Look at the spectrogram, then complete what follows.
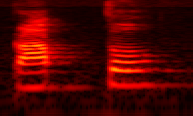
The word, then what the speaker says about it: প্রাপ্ত: এই যে এখানে যুক্ত বর্ণ আছে শেষে আছে ত এর সাথে যে অ আছে অ এর উচ্চারণটা এর মত হবে কারণ যুক্ত বর্ণ আছে তাহলে হবে কি প্রাপ্ত তাহলে শব্দের শেষে যুক্ত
